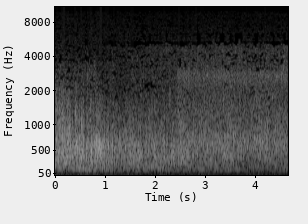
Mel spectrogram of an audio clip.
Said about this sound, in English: The rain had been falling for many days with intermittent thunder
